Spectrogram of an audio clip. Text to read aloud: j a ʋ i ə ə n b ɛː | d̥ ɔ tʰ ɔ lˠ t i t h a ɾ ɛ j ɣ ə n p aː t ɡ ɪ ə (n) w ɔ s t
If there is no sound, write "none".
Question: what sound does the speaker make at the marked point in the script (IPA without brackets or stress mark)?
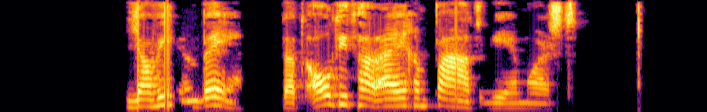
m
